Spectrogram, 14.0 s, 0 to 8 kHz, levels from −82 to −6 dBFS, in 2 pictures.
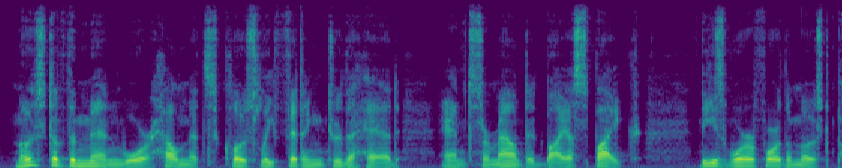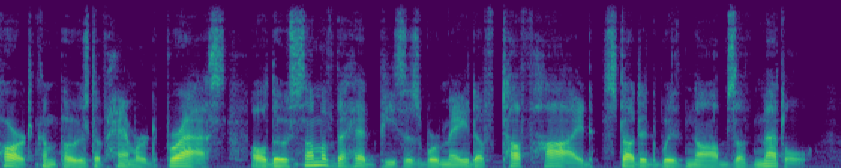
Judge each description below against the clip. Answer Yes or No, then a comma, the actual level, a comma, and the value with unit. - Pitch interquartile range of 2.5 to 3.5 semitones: Yes, average, 2.8 semitones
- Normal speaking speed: Yes, average, 175 wpm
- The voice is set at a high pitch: No, low, 105 Hz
